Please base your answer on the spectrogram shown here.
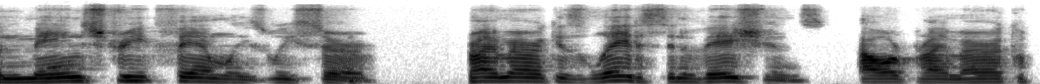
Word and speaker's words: Primerica: by the way y'all the proper pronunciation even those of you in the south is not prime America it's Prim America Prim America thank you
